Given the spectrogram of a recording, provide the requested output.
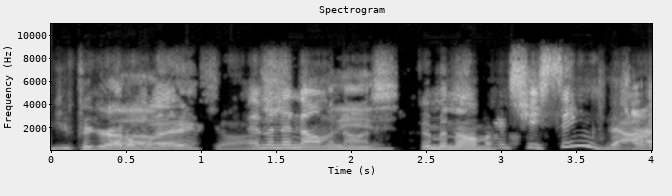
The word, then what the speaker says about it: Femininomenon: Oh, it is femininomenon. Femininomenon. Wait, what were we saying? I was saying femininomenon. I was doing the same thing I do with Mississippi. I was leaving some syllables out.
